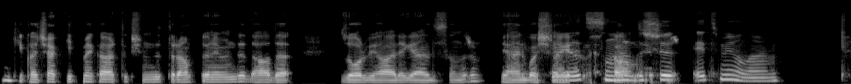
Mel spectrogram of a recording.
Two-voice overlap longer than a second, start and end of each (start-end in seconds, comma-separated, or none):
5.5-6.8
